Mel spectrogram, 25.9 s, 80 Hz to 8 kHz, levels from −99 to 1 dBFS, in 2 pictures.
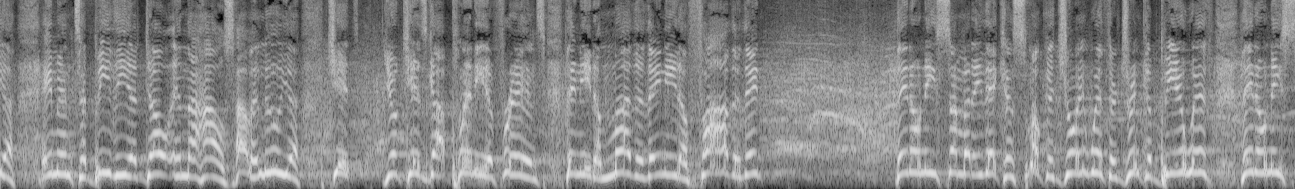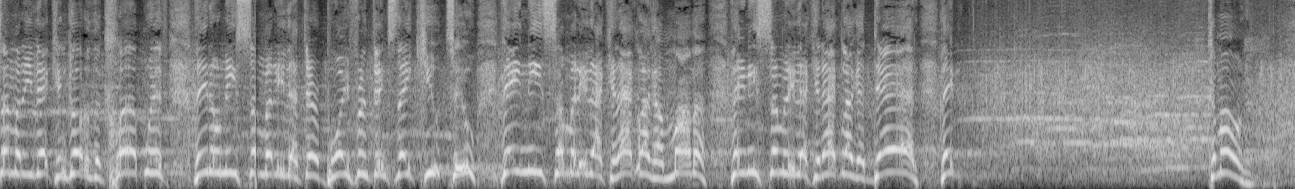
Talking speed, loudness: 190 wpm, -16 LUFS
